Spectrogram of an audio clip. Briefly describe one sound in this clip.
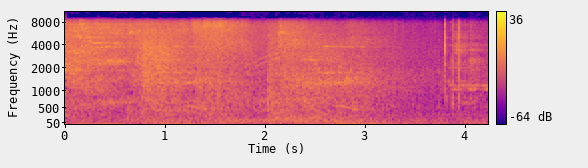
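Energy weapons blast and crackle in a noisy fight.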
